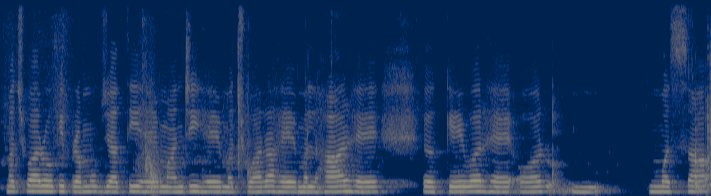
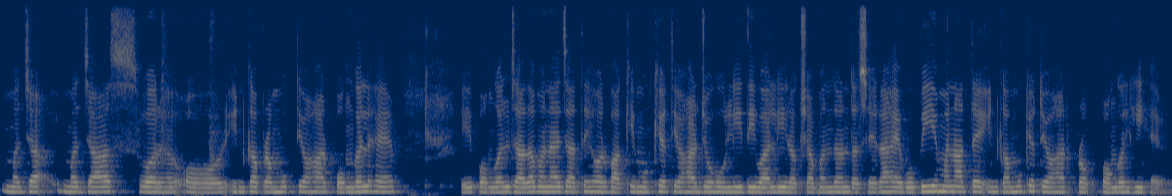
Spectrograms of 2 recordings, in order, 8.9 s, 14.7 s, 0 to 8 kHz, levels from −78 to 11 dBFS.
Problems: background sounds at intervals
